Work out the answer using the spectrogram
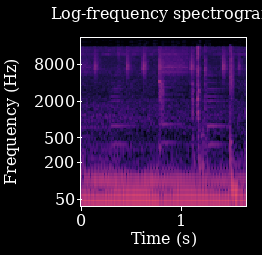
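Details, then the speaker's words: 2001 BMW 530i power window: a steady low electric hum with no change in load and no glass movement. The motor works but the window doesn't move; the owner suspects the glass fell off its track or something is blocking it inside the door. "don't know if you can hear the camera but the motor is definitely working but the windows not moving so I'm thinking maybe the window just fell off the track or something's in the way inside the door jamb or something of that nature"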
